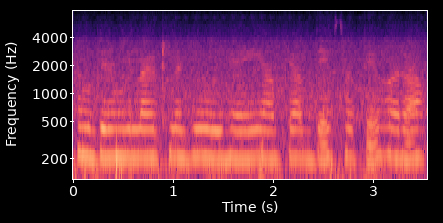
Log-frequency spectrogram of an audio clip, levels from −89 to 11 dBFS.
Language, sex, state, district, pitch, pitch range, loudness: Hindi, female, Haryana, Rohtak, 205 Hz, 195-210 Hz, -16 LUFS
